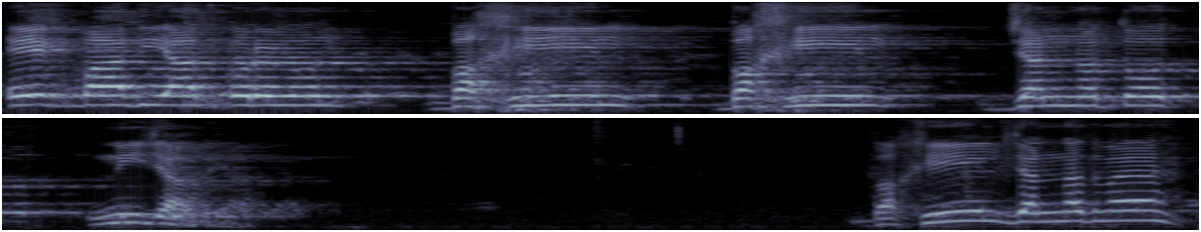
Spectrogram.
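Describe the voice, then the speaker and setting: A man's voice: very high voice, very slow, pauses often. A man with a Bengali accent preaching a sermon to a mosque gathering on a public address microphone. He exhorts the crowd, calls out to them and teases them. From Kolkata, India. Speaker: Islamic preacher. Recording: echoey hall with long reverb.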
